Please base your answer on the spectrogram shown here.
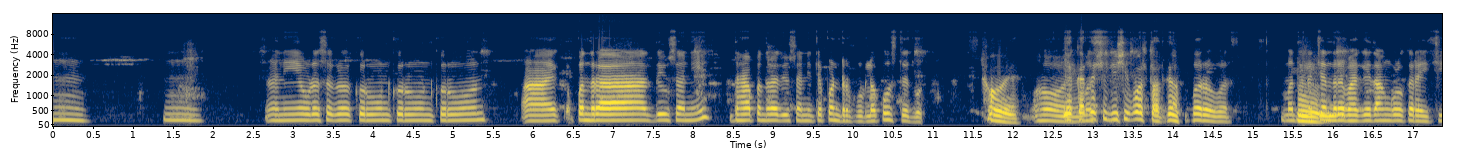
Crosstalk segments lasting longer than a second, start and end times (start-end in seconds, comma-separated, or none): none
